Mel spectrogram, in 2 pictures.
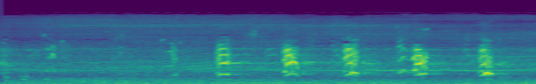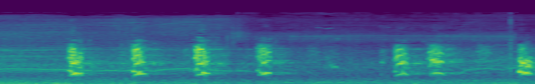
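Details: Continuous barking from a dog jumping at an overhead drone: punchy single barks spaced about half a second apart, with a short gap near the middle, set against the droning whine of the aircraft.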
